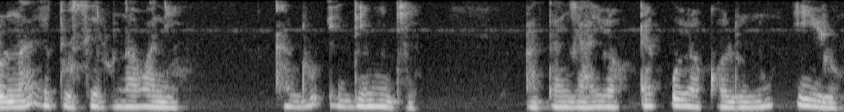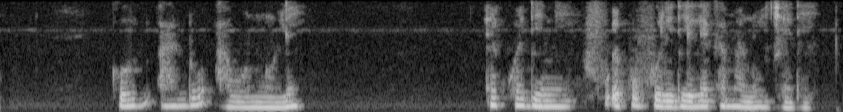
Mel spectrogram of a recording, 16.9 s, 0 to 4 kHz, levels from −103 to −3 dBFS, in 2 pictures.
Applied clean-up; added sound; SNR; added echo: none; none; none; none.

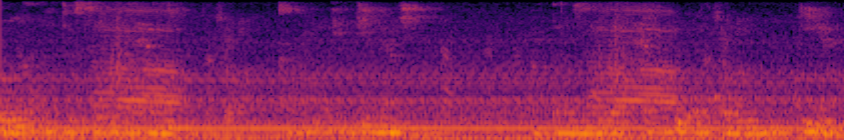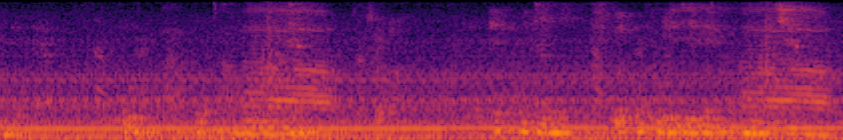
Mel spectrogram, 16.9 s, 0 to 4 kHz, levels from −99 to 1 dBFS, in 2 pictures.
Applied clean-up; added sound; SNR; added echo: none; Bus; 1 dB; reverberation time 0.9 s.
